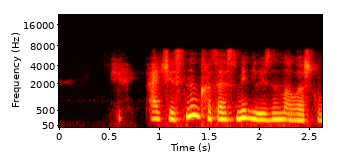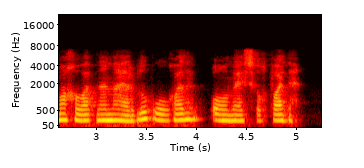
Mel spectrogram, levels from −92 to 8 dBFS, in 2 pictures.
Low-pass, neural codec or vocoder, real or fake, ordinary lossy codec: 7.2 kHz; codec, 16 kHz in and 24 kHz out, 0.6 kbps, FocalCodec, streaming, 4096 codes; fake; none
